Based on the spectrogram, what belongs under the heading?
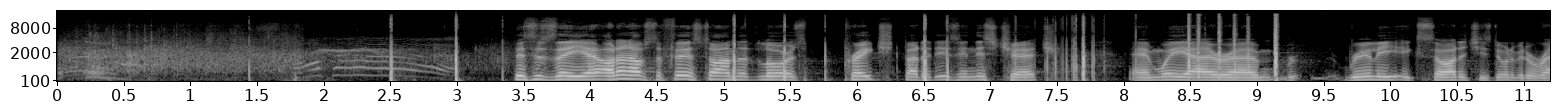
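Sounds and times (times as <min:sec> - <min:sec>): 
audience applause: 0:00.0 - 0:03.5
speech: 0:03.4 - 0:11.1.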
